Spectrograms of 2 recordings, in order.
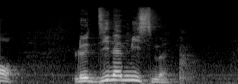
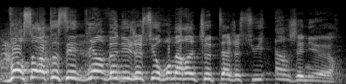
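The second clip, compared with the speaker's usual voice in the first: high, loud and lively, laughing through it; cheerful, pumped-up self introduction to an audience; energetic presenter demo; 7 semitones higher, 3 dB louder than usual. Shown as a demonstration.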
